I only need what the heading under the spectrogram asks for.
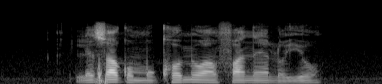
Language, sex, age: Tsonga, male, 19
